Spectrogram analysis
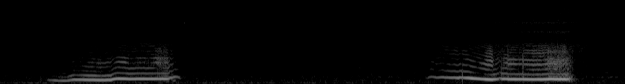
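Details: Cat snoring in sleep: two long, tonal, humming snores, each over a second, separated by a quiet pause of a few seconds.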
